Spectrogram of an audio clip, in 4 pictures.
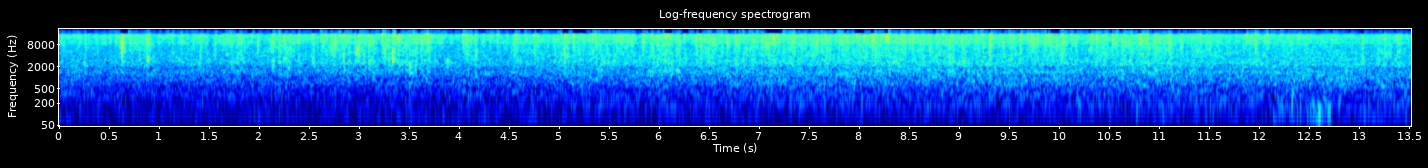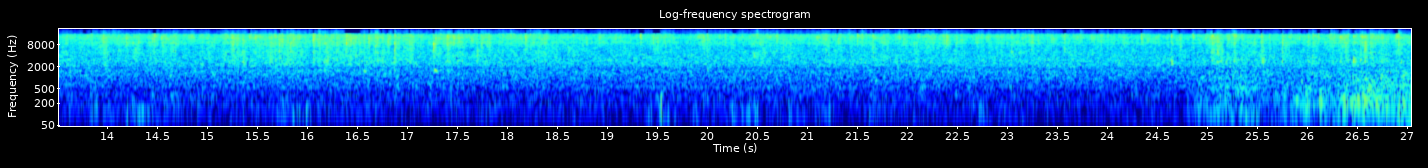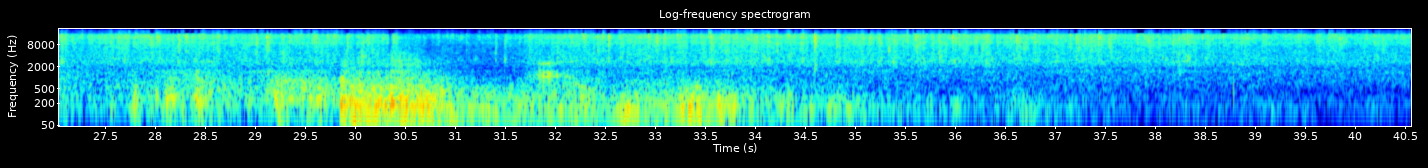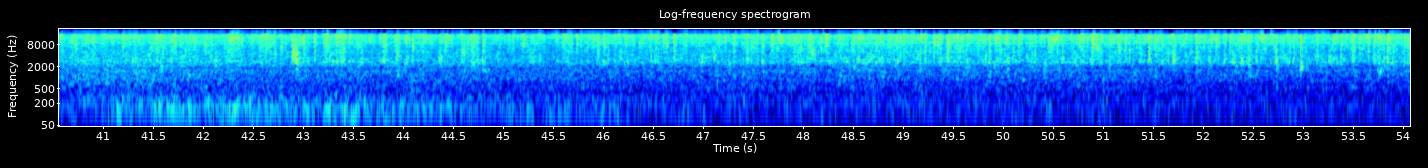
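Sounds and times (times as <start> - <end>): steady rain falling: 0.0 - 54.0
thunder rumbling: 27.2 - 34.1.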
